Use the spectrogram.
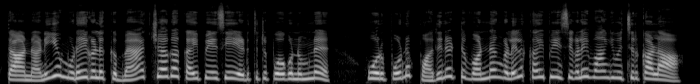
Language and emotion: Tamil, surprised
